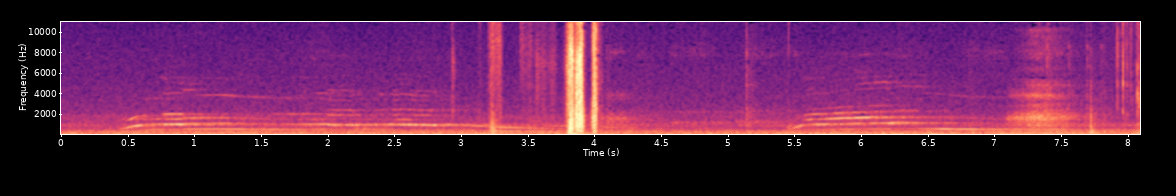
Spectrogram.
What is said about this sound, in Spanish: Hoy, en esta noche fría bogotana, escuchamos los maullidos de los gatos. Si ustedes escuchan y se dan cuenta, estos maullidos parecen de niños.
